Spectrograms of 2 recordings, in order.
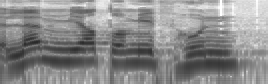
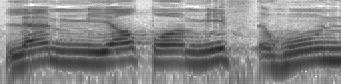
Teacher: Nun, sabdu, walaupun ketika wakaf tetap dibaca panjang dengung itu.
